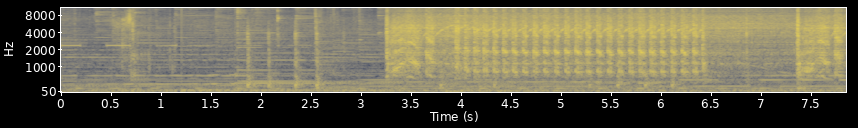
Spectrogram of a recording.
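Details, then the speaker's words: 1987 Toyota Land Cruiser FJ60, 2F engine, first start after seven years sitting, with fresh gas, fuel filter and battery: starter grinds briefly, then it catches and settles into a steady run, music over it; starts cleanly. "thing hasn't been fired up for seven years so it's sitting in the guy's back lot for seven years some gas battery fired right up that's a land cruiser for you"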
